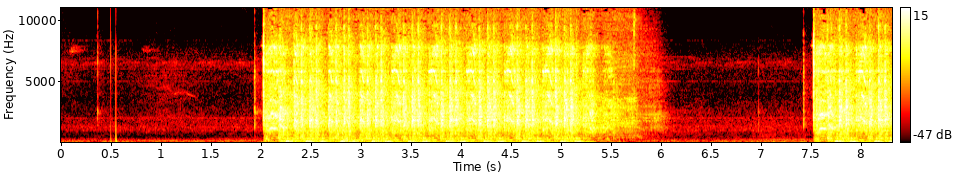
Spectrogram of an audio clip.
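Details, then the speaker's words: 2019 Ducati Panigale V4 S cold start after sitting about a week: starter whirs about three seconds in even pulses and dies without catching, a second cranking burst also fails; cold hard-start issue, cause never found, avoided by keeping it on a battery charger. "all right we're gonna see if the bike does the cold start hard start issue uh last couple times i started wasn't doing it so let's see if it does it again"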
